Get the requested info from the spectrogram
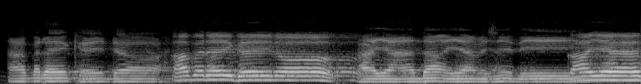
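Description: Pali text chanted aloud in a sing-song monastic recitation, the voice holding long steady notes that fall away at the end of each phrase. It starts right after a brief pause, with short breaths between phrases.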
